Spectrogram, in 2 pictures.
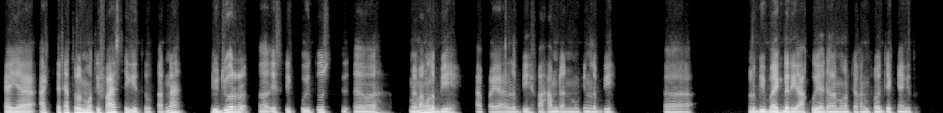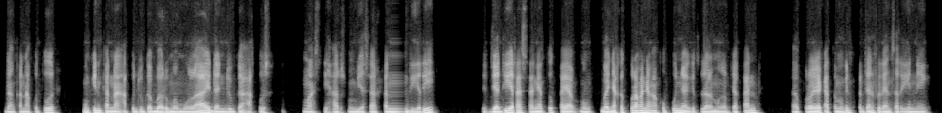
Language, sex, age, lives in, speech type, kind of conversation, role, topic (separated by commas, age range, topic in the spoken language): Indonesian, male, 30-34, Indonesia, conversation, advice, user, Bagaimana caranya mengubah rasa iri saat membandingkan diri dengan orang lain menjadi motivasi untuk diri sendiri?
